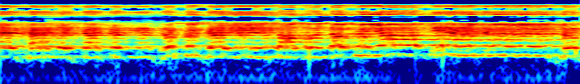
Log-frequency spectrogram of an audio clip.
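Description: A man's voice chanting a melodic religious recitation into a microphone, drawing out long held notes.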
